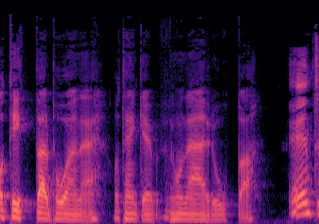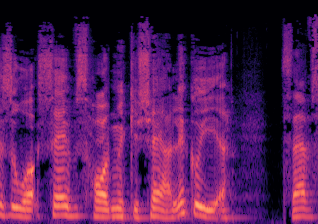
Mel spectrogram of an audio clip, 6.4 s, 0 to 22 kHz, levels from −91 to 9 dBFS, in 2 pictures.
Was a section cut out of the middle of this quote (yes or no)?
yes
